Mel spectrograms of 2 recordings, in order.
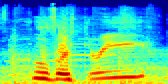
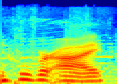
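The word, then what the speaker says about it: Hoover III: Hoover 3 with C. I did not know how to pronounce that until today. I was always saying Hoover I. That's H-O-O-V-E-R-I-I-I. Now I know.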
